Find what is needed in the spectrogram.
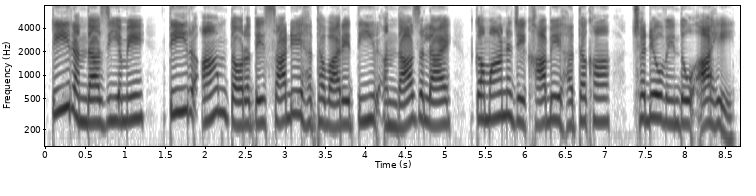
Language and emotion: Sindhi, neutral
